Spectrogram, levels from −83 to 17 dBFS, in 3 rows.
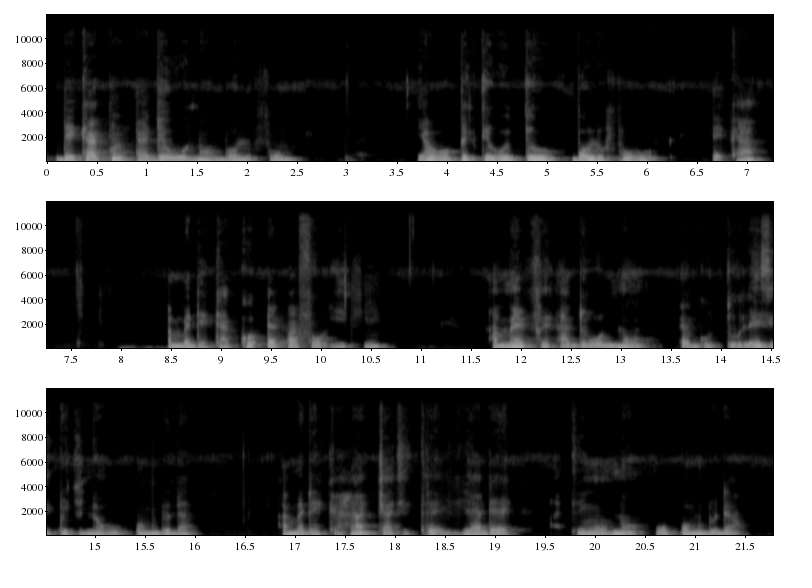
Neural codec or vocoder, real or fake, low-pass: codec, 44.1 kHz, 2.6 kbps, SNAC; fake; 10.8 kHz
